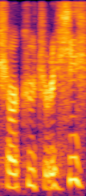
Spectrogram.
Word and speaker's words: charcuterie: It's pronounced charcuterie.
